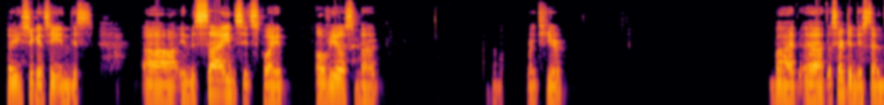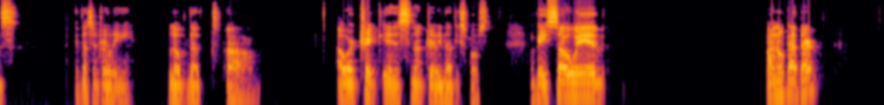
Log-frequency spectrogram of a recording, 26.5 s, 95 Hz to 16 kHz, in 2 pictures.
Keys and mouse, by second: 0.1 drag, 1.1 middle click, 2.1 middle drag, 7.5-8.5 d, 7.6 click, 8.9 alt+shift+z, 9.6-10.4 d, 9.7 click, 10.8 alt+shift+z, 12.5 click, 21.2 alt+shift+z, 21.7 click, 22.1 x, 22.6 click, 22.8 Tab, 23.3 z, 24.1 shift+click, 24.9 alt+a, 25.9 shift+click, 26.2 2.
